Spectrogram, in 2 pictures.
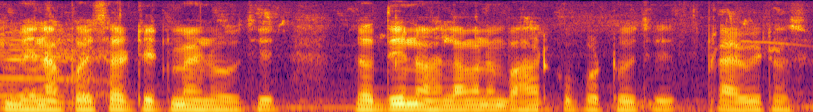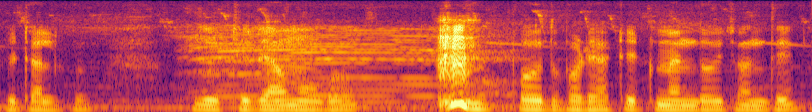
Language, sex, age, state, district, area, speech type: Odia, male, 30-45, Odisha, Nuapada, urban, spontaneous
